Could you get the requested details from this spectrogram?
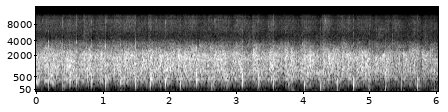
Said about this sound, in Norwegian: Og ja, tusen takk. Det føler jeg fortjener en sånn applaus. Ja, det er fortjener en applaus.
